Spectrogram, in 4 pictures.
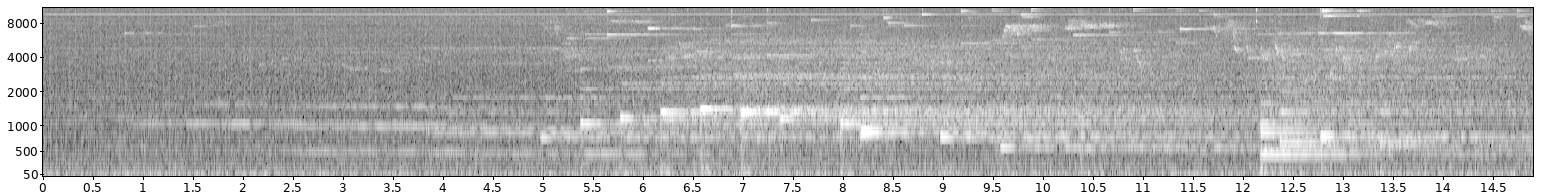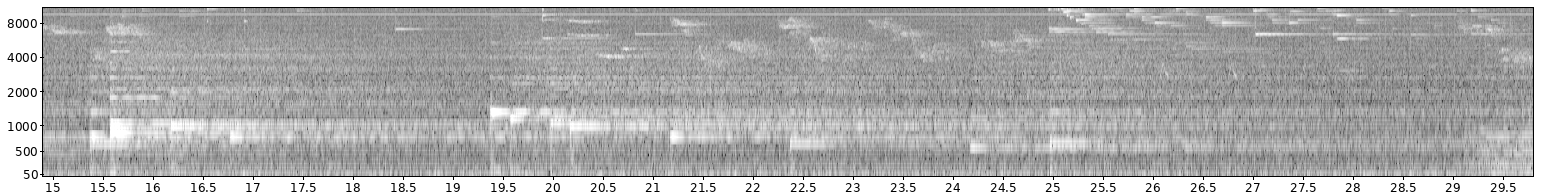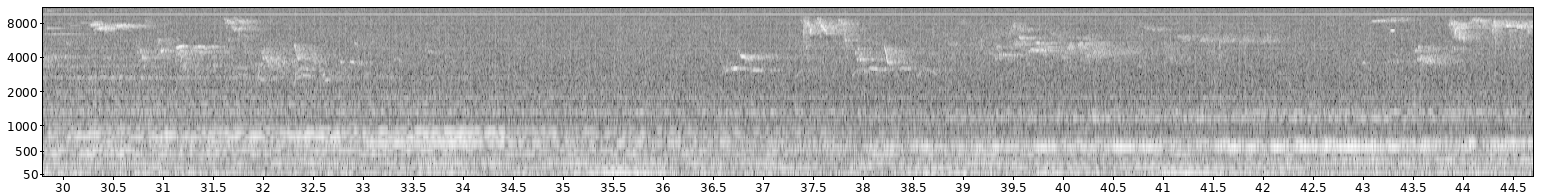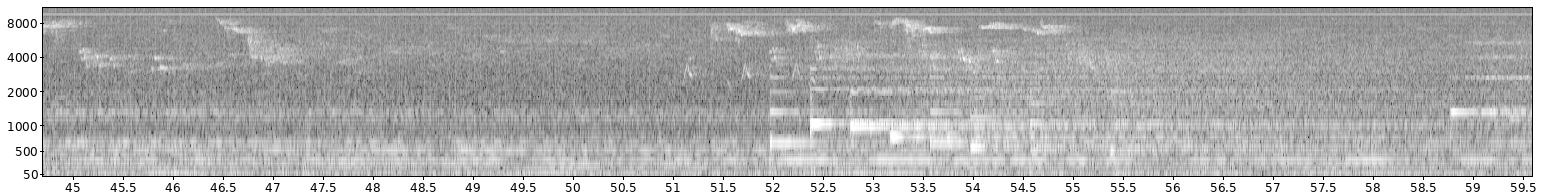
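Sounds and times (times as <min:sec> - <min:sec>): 
ambient sound with Rife frequencies: 0:00.0 - 0:59.5.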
